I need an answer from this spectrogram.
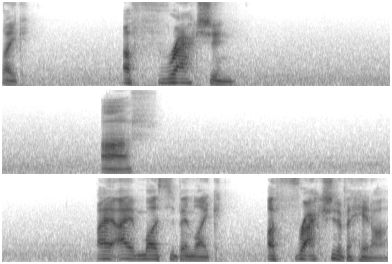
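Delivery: almost crying, on the verge of tears. Recounting slipping up at the last moment in a game: almost crying. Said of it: "I'm almost crying right now".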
